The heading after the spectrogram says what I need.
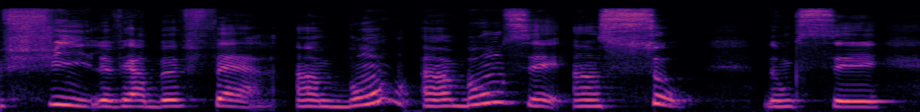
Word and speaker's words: bond: C'est vraiment synonyme, mais voilà, quelquefois on utilise sauter et là on utilise bondir. Donc je fis un bond. Prononcez pas le D final, ne prononcez pas le D final.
